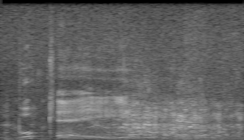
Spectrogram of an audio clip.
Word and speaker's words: Bucket: Bouquet. The accent on the second syllable. Ah, Mrs. Bucket.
